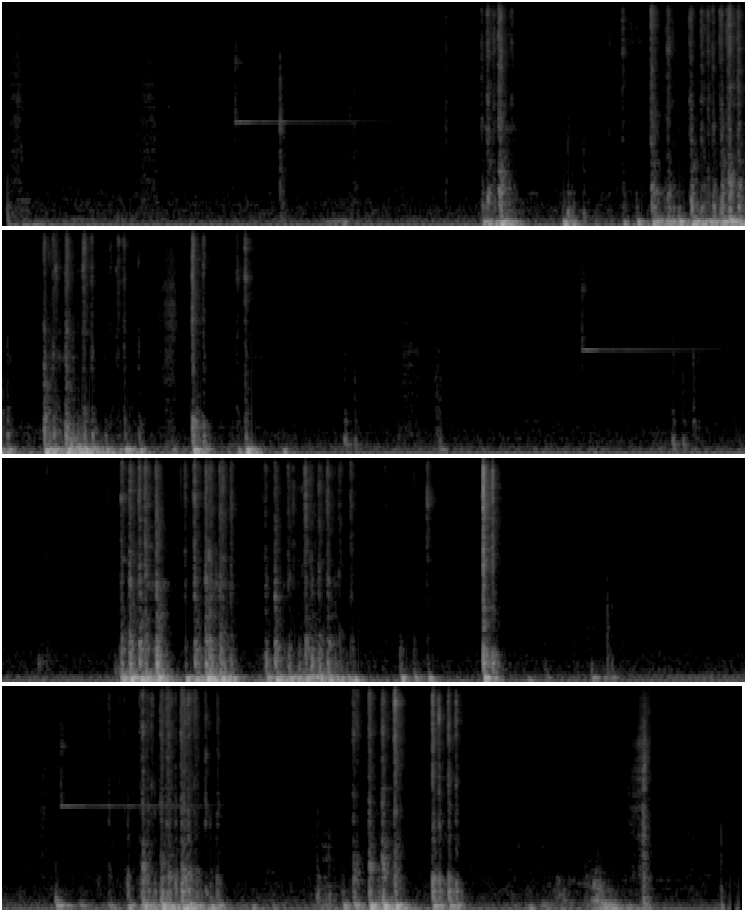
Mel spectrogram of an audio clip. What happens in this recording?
I immitated chatting by typing and recieving notifications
